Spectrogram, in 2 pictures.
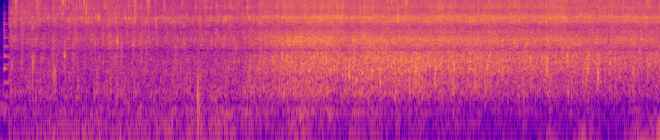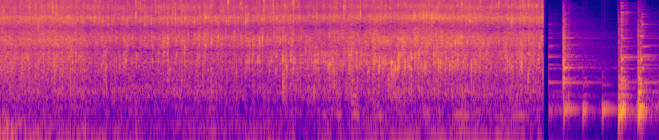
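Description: Hot oil sizzles and bubbles loudly as food fries.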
